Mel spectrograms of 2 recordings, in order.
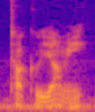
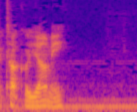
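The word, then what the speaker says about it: Tokoyami: But it could be Todoroki and Takuyami. That's how you say his name, right? Yeah, Takuyami.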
